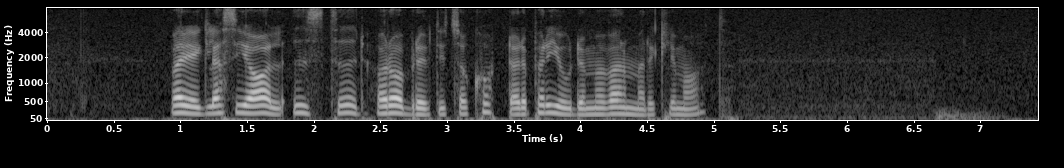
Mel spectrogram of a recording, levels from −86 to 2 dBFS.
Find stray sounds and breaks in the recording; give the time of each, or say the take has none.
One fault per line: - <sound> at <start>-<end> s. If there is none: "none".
none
